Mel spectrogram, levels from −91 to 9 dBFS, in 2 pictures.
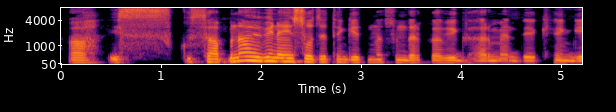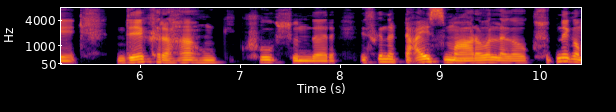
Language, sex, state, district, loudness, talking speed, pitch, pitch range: Hindi, male, Bihar, Jahanabad, -18 LUFS, 180 wpm, 120 Hz, 105-140 Hz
